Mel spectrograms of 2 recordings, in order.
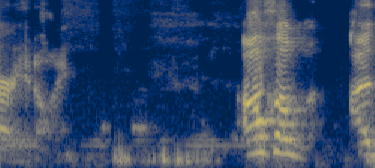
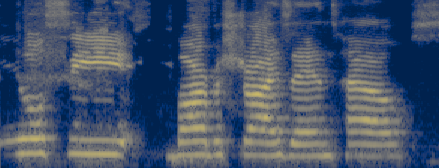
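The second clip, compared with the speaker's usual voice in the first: slow, level sightseeing drone; mock celebrity-home tour patter; bored tour guide; much slower than usual. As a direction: stretch it out, utterly uninterested. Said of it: "sounded like a bored tour guide".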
